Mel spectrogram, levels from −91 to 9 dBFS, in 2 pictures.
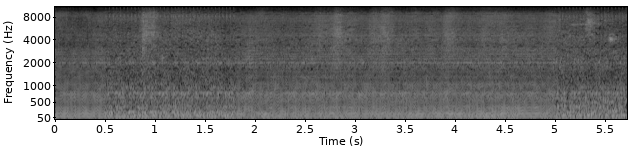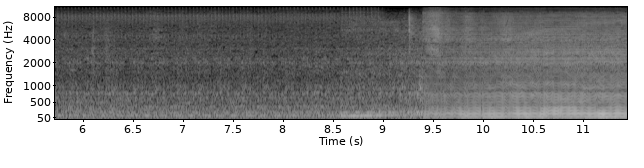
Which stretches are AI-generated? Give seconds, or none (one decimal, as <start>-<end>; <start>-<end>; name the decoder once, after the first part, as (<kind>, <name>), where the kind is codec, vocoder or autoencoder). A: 0.0-0.5 (vocoder, Vocos); 1.8-5.0; 9.4-11.5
